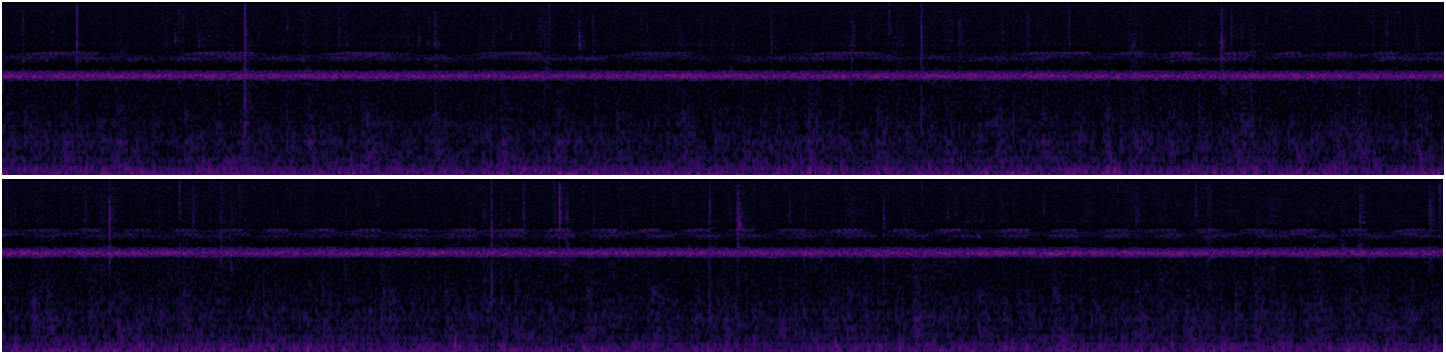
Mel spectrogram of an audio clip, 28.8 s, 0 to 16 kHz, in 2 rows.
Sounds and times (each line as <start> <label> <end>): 0.0 crickets 28.8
